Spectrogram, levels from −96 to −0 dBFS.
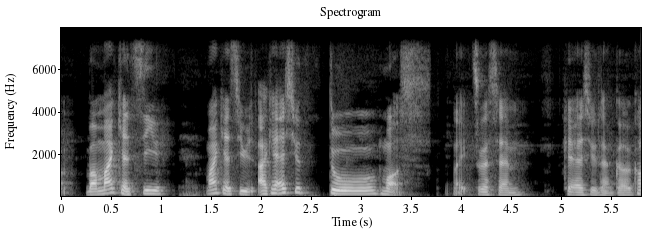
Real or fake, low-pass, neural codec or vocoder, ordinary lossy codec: real; 7.2 kHz; none; none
